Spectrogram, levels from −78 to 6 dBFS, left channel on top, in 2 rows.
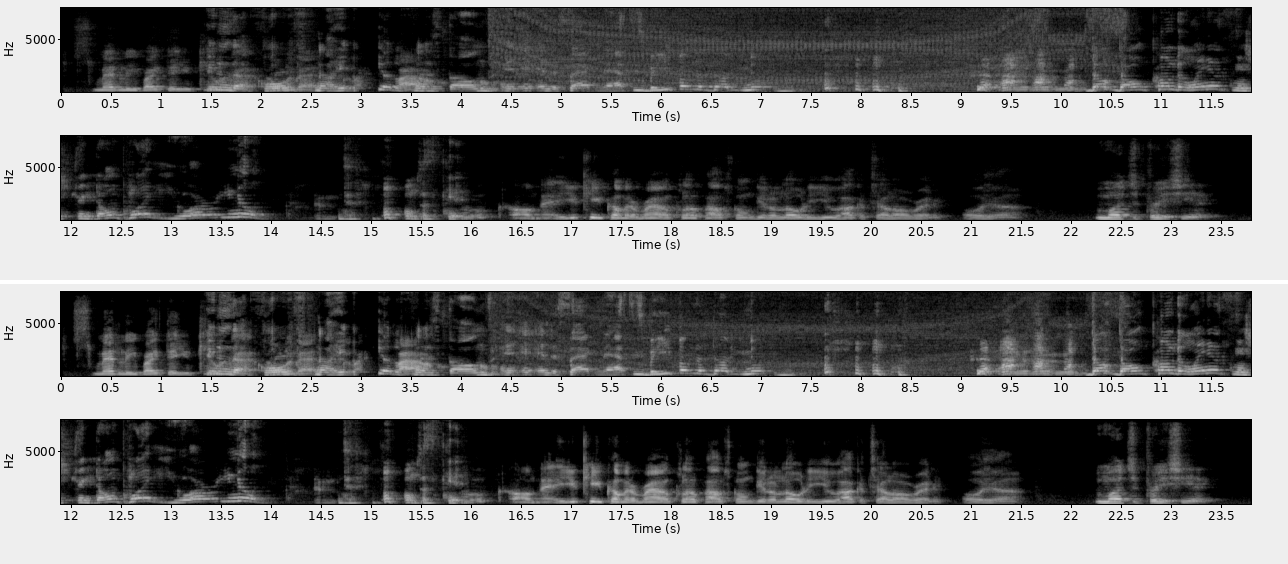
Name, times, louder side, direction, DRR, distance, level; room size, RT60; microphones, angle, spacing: voice 1, 0.1-3.0 3.4-3.7 4.2-4.6 9.4-10.2 14.5-14.7 15.9-21.5, right 3 dB, 55° right, 1.1 m, -29 dB
voice 2, 1.4-2.8 3.2-7.3 7.6-8.5 10.2-14.2 14.7-16.0 16.3-16.5, right 2 dB, 25° right, 1.0 m, -28 dB
sound 1, 4.3-10.6, left 4 dB, 30° left, 1.9 m, -43 dB
voice 3, 9.1-10.1 22.2-23.4, right 2 dB, 70° right, 1.7 m, -25 dB
20.5 x 6.9 x 4.7 m
head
